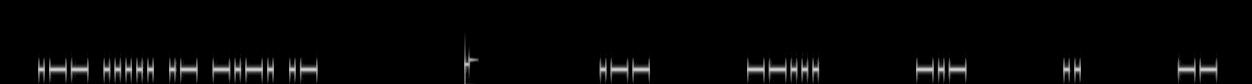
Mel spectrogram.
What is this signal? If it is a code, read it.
Morse code, heard as a keyed tone, about 22 wpm, spaced as for 11 wpm, 700 Hz. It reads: W5ACA W7KIM
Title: USA Call Signs - 5 Characters - 6x Character Spacing - 22wpm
